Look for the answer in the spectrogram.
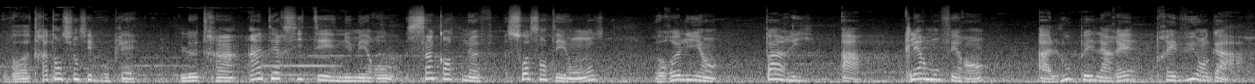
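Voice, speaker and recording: A woman's voice comes over a station PA system, announcing in a formal, even-paced manner. It sounds distant, as if heard from across the concourse. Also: on the low side, slow pace, heavy background noise.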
